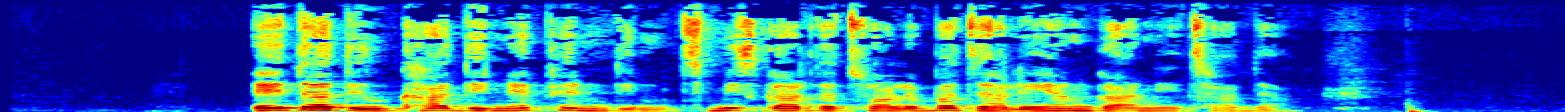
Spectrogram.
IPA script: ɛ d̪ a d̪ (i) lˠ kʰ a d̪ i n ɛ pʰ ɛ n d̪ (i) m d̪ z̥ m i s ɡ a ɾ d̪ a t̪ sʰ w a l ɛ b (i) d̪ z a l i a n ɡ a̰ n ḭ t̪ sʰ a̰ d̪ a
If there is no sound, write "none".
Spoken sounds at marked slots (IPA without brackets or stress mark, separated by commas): i, i, a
